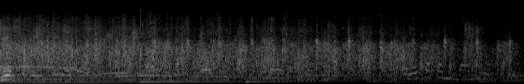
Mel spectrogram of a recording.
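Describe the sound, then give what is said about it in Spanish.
A large church audience claps loudly and steadily in a dense wash of applause for Jesus, with sustained musical tones underneath and some voices mixed in. “En el nombre de Jesús, la iglesia dice, vamos a dar un aplauso fuerte a Jesús.”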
